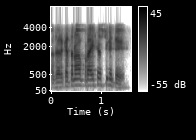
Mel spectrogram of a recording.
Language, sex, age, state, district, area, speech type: Odia, male, 60+, Odisha, Bhadrak, rural, conversation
